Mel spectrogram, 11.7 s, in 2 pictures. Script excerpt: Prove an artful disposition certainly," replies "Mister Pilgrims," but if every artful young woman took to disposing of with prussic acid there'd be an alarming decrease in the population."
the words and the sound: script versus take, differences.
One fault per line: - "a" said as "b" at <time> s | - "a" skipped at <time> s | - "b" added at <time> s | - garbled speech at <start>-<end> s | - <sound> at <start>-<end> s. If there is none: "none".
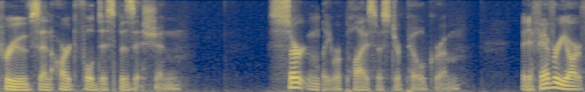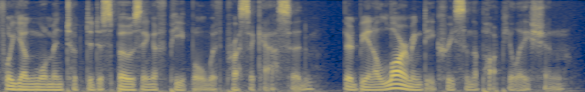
- "Prove" said as "Proves" at 0.0 s
- dropout at 3.2-3.2 s
- "Pilgrims" said as "Pilgrim" at 4.0 s
- "people" added at 7.5 s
